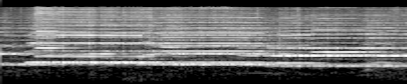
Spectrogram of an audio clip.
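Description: Children's soprano recorder ensemble playing a slow tune in long held notes, with the pitch changing only a couple of times.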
